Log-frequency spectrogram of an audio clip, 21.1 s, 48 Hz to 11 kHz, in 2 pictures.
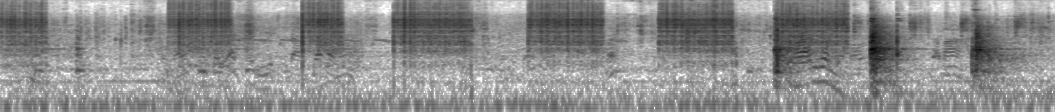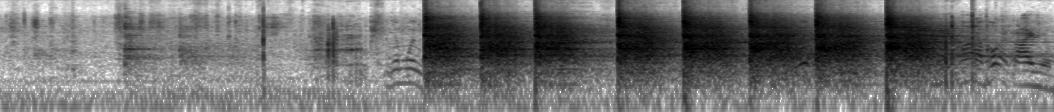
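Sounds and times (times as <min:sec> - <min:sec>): ringing metallic knocks: 0:14.8 - 0:20.8.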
